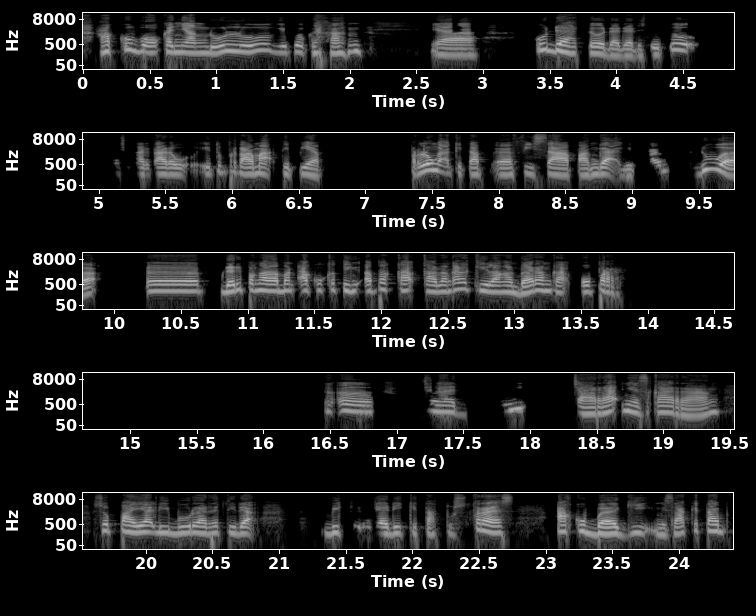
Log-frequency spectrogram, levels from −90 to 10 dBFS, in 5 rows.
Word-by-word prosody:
aku - - -2
mau 220 -4 0
kenyang 210 -3 +1
dulu, 235 +5 -1
gitu 205 +2 -4
kan. 200 0 -3 0.6
Ya 165 -1 +1 0.7
udah 260 -5 +3
tuh, 190 -1 +1
udah 155 -3 -3
dari 150 -1 -4
situ, 170 +12 -6 0.7
misalkan 175 -2 -9
karo 175 -1 +3 0.2
itu 185 +4 -10
pertama 180 -1 +3
tipsnya. - - -4 0.7
Perlu 270 - +4
enggak - - -1
kita, 175 -2 0
e - - -2
visa 170 -3 +3
apa 160 - +1
enggak, 180 +2 +2
gitu 145 - -12
kan. - - -4 0.2
Ke-2, 300 +6 +4 0.5
eee 245 0 +7 0.2
dari 230 +4 +4
pengalaman 260 -2 +6
aku 255 +2 +2
keting 255 -3 -5
apa, 250 +5 +1
Kak, 260 0 +3
kadang 230 -1 +2
kan 300 +1 +3
kehilangan 225 -5 +2
barang 250 +6 +4
Kak, 210 - 0
koper. 225 0 0 2.6
Heeh. 240 -3 0 0.4
Jadi, 235 - -6 0.4
caranya 210 +6 0
sekarang 175 -7 -3 0.3
supaya 230 -4 +3
liburannya 200 0 -1
tidak 195 -2 +1 0.5
bikin 210 - -9
jadi 185 - 0
kita - - -8
tuh - - -16
stres, 235 -7 +4 0.3
aku 240 +1 +3
bagi. 185 +1 +2
Misalnya 185 +4 -2
kita, 260 -1 +2
215 Hz, 140 wpm, -26 LUFS, 190-245 Hz, 2.6 s, eee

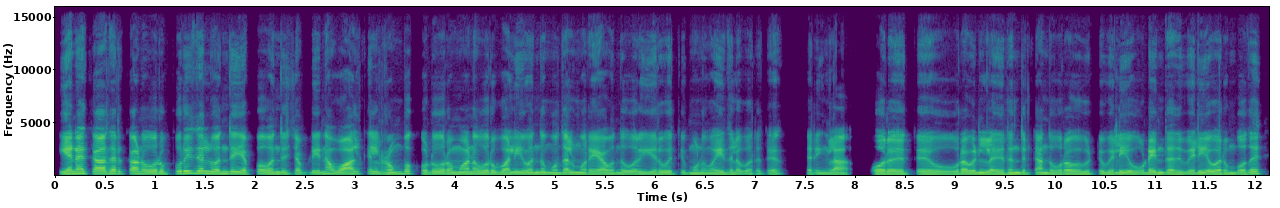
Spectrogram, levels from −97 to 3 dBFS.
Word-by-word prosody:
எனக்கு 195 +1 +3
அதற்கான 175 0 +1
ஒரு 165 -1 +1
புரிதல் 205 +1 +2
வந்து, 170 +3 +1
எப்போ 180 +5 -4
வந்துச்சு 155 -1 -2
அப்படின்னா, 145 +5 -2
வாழ்க்கையில 170 0 0
ரொம்ப 155 +7 -1
கொடூரமான 160 0 0
ஒரு 145 -2 +1
வலி 145 +5 +2
வந்து, 140 +3 +1
முதல் 145 +3 +1
முறையா 130 0 0
வந்து 125 +2 -2
ஒரு 125 - -1
23 130 -2 -2
வயதுல 120 0 -1
வருது, 105 +2 -6 0.3
சரிங்களா? 120 +3 -1 0.4
ஒரு 130 0 +3 0.2
து 125 - -2 0.3
உறவின்ல 135 -1 +2
இருந்துட்டு, 135 +1 0
அந்த 125 -2 0
உறவ 130 0 +1
விட்டு 125 +3 -5
வெளிய 135 +3 +1
உடைந்து 135 +2 +2
அது 120 -1 -1
வெளிய 135 +4 +2
வரும்போது, 125 +6 0
140 Hz, 170 wpm, -22 LUFS, 125-165 Hz, 0.4 s, எனக்கு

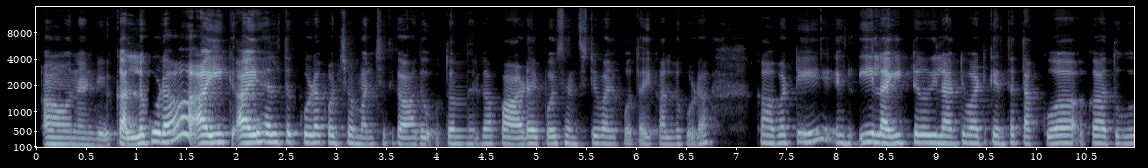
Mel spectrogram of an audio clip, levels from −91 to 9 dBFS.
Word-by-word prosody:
అవునండి. 160 -3 -3 0.2
కళ్ళు 165 +4 +6
కూడా 230 -1 +8 0.4
ఐ - - +9 0.4
ఐ - - +8
హెల్త్‌కి 215 0 +1
కూడా 205 0 +2
కొంచెం 195 0 -3
మంచిది 170 +4 -11
కాదు. 165 0 -3 0.2
తొందరగా 175 0 -5
పాడైపోయి 175 +1 -1
సెన్సిటివ్ 180 +1 -7
అయిపోతాయి 95 - -9
కళ్ళు 170 +1 -7
కూడా. - - -7 0.6
కాబట్టి 200 +2 -4 0.6
ఈ - - +1
లైట్ 195 +3 +2 0.2
ఇలాంటి 190 +1 -2
వాటికి 190 +1 -4
ఎంత 180 +2 -7
తక్కువ 180 +1 -5 0.4
కాదు 185 0 -3
180 Hz, 130 wpm, -22 LUFS, 170-195 Hz, 0.6 s, ఐ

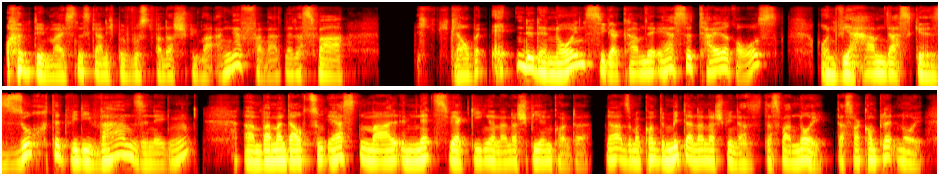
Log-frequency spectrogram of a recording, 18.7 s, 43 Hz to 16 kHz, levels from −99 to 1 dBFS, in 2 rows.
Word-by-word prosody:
und 130 -4 +2
den 110 -6 +2
meisten 95 +6 -4
ist 120 0 -5
gar - - -4
nicht 105 - -8
bewusst, 100 0 -5
wann 95 - -7
das 100 0 -5
Spiel - - -5
mal - - -8
angefangen 180 - -5
hat, 95 +4 -13
ne, 105 - -8
das 105 - -3
war, 90 -4 -2 0.7
ich - - -13
glaube, - - -4
Ende 170 -5 +2
der 120 -3 +3
90er 125 - +3
kam 110 +3 -4
der 120 0 +1
1. 155 +5 +1
Teil 135 +5 +2
raus 195 +6 -3 0.4
und 105 -1 -2
wir 115 -1 +5
haben 115 +1 +1
das 110 0 0
gesuchtet 115 - +1
wie 120 - +3
die 115 -3 +1
Wahnsinnigen, 120 - -1 0.5
ähm, 110 -1 +1
weil 115 - +7
man 120 0 +6
da 120 - +6
auch 115 0 +4
zum 130 +3 0
1. 145 +2 +1
Mal 115 0 +3
im 120 -3 0
Netzwerk 130 -2 +2
gegeneinander 115 -2 -2
spielen 115 0 0
konnte, 110 - -10 0.2
ne? 125 - 0
Also 125 -3 -2
man 115 -2 -1
konnte 125 -1 0
miteinander 120 -3 +3
spielen, 120 -3 -2
das 95 0 -8
das 115 - -4
war 110 - 0
neu, 120 +3 +2
das - - -4
war 115 - -2
komplett 125 +2 0
neu. 100 -7 -5
120 Hz, 195 wpm, -23 LUFS, 105-130 Hz, 0.7 s, weil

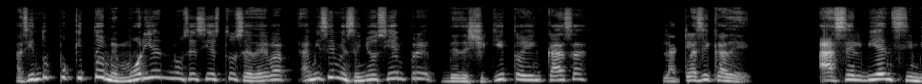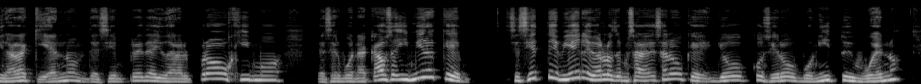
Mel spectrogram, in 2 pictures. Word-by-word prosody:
haciendo 225 - +1
un 330 - -20
poquito 315 -1 -3
de 325 - +4
memoria, 230 - +4
no 280 -4 -5
sé 245 +1 -2
si 245 +3 -1
esto 235 +2 -3
se 175 -6 +1
deba 210 +6 -3
A 200 - -7
mí 235 +4 +4
se 325 +7 +1
me 295 - -2
enseñó 210 +4 +2
siempre, 260 +1 -3
desde 140 0 -2
chiquito 200 - -1
ahí 210 -1 +2
en 200 0 0
casa, 210 +4 -1 0.7
la 145 -1 -7
clásica 185 0 0
de: 145 -5 -4 0.6
"Haz 185 +1 +8
el 210 -2 +3
bien 230 +4 +5
sin 190 -5 +2
mirar 150 +1 0
a 175 -1 -1
quién", 135 +5 -4
¿no?, 180 -1 -3
de 125 -3 -9
siempre 140 +7 -6
de 175 - -3
ayudar 140 -4 -2
al 130 -2 -7
prójimo, 220 - -2 0.3
de 130 -1 -9
ser 140 +2 -5
buena 140 0 -5
causa 220 +3 +1
y 225 0 +5
mira 330 +9 +3
que, 215 - +3
mm, 120 -4 -15 0.3
se 175 -7 -3
siente 275 - 0
bien 260 +8 +3
ayudar 215 -4 +2
a - - +3
los 220 - +2
demás. 175 -1 -2
O - - 0
sea, 175 0 -1
es 190 +3 -4
algo 245 +1 -2
que 155 -8 -5
yo 180 +4 -2
considero 175 -2 -2
bonito 165 +7 -2
y - - +3
bueno, 160 - 0
200 Hz, 210 wpm, -23 LUFS, 160-235 Hz, 0.7 s, Haz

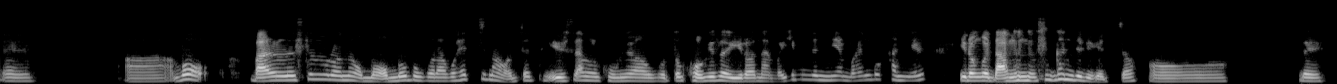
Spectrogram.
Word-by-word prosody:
예. 155 -1 -6 0.9
아 145 +1 -9
뭐 225 -1 +3 0.5
말씀으로는 195 +1 +2
뭐 145 -3 +1
업무 175 +7 +1
보고라고 170 -2 -3
했지만 220 -2 -6
어쨌든 155 +6 -7
일상을 175 +2 +1
공유하고 160 -2 -3
또 170 +1 -1
거기서 175 +1 +3
일어난 150 -1 +1
뭐 140 +1 -7
힘든 210 0 -6
일, 200 -1 -6
뭐 175 -1 -10
행복한 215 -1 -8
일, 210 +5 -7 0.3
이런 175 -1 +6
걸 175 -2 +6
나누는 165 +5 +6
순간들이겠죠. 185 - -1
어. 145 +2 -6 0.7
네. 155 -1 -1
170 Hz, 260 characters per minute, -22 LUFS, 155-195 Hz, 0.9 s, 이런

